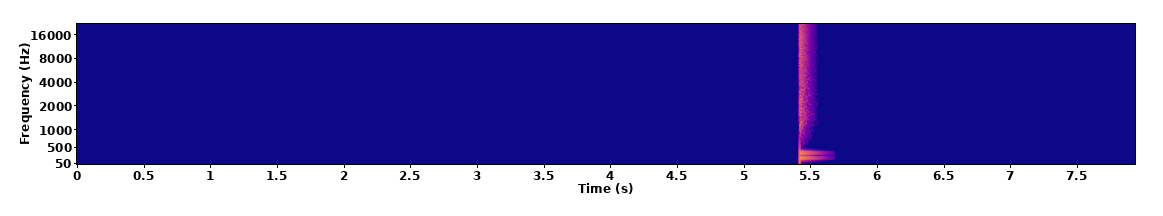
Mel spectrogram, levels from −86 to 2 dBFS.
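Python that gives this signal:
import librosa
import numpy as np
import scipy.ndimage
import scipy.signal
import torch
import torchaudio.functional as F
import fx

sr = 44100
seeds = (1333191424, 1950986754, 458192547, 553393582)

y = fx.drum_snare(sr, seeds[0], length_s=0.26, hz=200.0, second_hz=340.0, noise_db=7.5, noise_from_hz=1200.0, decay_s=0.32, noise_decay_s=0.17)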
